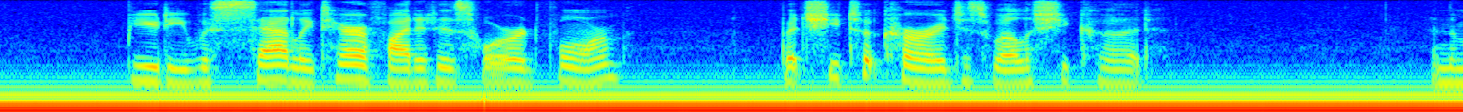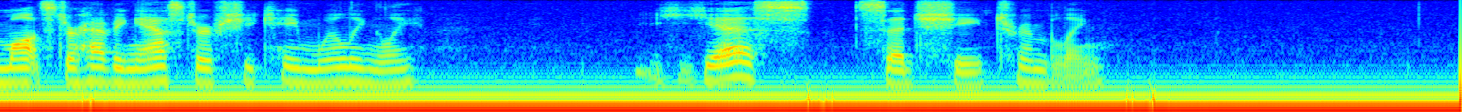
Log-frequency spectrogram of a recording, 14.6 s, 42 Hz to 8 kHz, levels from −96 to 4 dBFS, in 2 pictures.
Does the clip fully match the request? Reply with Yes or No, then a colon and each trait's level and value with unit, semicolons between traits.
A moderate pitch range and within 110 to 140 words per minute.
No: narrow, 2.0 semitones; slow, 135 wpm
